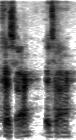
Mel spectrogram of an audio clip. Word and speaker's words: Qatar: Can you take a guess at how many billions of dollars Qatar, and I believe I'm saying that close enough. You're saying it right. Qatar.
